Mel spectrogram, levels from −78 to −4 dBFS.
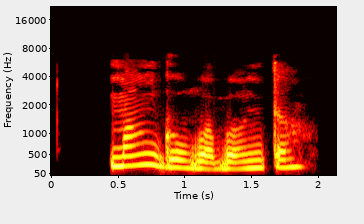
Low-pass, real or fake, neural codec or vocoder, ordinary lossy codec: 7.2 kHz; real; none; AAC, 32 kbps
